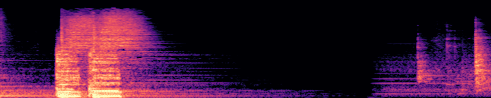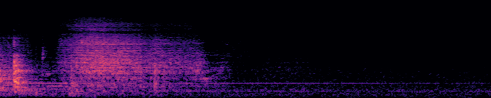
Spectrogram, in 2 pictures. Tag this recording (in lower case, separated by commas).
musical instrument, drum kit, music, drum, inside a small room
